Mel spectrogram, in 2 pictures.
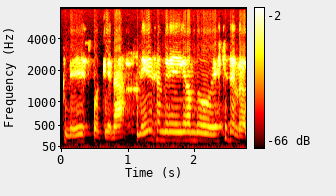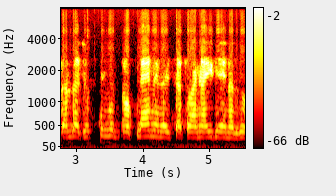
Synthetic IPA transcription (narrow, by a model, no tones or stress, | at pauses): kleːspɐkenaːkleːsɐnd̪ɾeiːɡɐnɐmɐd̪ueʂʈɨd͡ʒɐnɾɐd̪ɐnt̪aːd͡ʒunimɐd̪ɐplaːnːend̪ɐit̪ːeɐt̪ʰʋaːneɐjiɖijaeːnaːd̪ɐɾu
